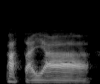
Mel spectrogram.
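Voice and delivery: "Pattaya" as pat-ta-YAA, low; Thai pronunciation. Shown as a demonstration. Naming where the expressway goes, Thai pronunciation. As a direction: stretch the final AA of "Pattaya".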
